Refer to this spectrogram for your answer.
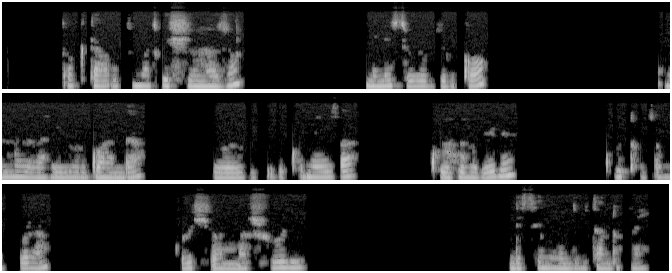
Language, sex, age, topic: Kinyarwanda, male, 18-24, government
